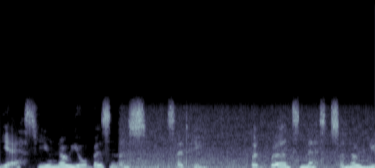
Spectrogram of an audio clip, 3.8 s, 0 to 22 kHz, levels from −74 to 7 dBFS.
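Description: Noise suppressor artifacts run through the whole clip. The suppressor judges, frame by frame, which frequency bands hold steady noise and pulls them down by about 5 dB. That cut is shallow, so the background never fully clears. It dips in the gaps between phrases and swells back under the speech.

Noise suppressor catching up occurs from 1.18 to 1.35 s. Around the one-second mark the room noise jumps by about 15 dB, settling only about 10 dB below the speech. The suppressor's noise estimate still reflects the quieter room, so for roughly 170 ms the louder noise comes through with less reduction. It then sinks by about 5 dB as the estimate adapts. The audio is band-limited to 8 kHz, which fits an Opus call path.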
